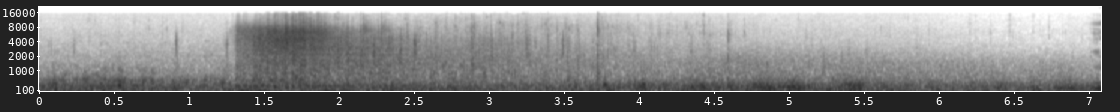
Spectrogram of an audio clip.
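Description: Thunderstorm with steady rain in the Tatra mountains, a rumble of thunder swelling early and then fading under a continuous hiss of rainfall, with no voices.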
